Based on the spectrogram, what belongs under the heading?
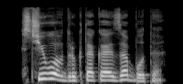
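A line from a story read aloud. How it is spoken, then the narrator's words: Irritated question. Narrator (Russian): раздраженно спросил муж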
